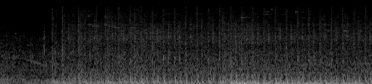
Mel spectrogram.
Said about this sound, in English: So as you can see, there's a lot of concentrated fire.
